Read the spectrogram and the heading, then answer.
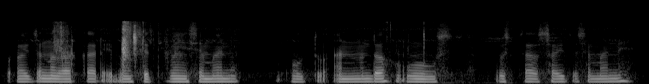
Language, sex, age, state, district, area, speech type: Odia, male, 18-30, Odisha, Jagatsinghpur, rural, spontaneous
